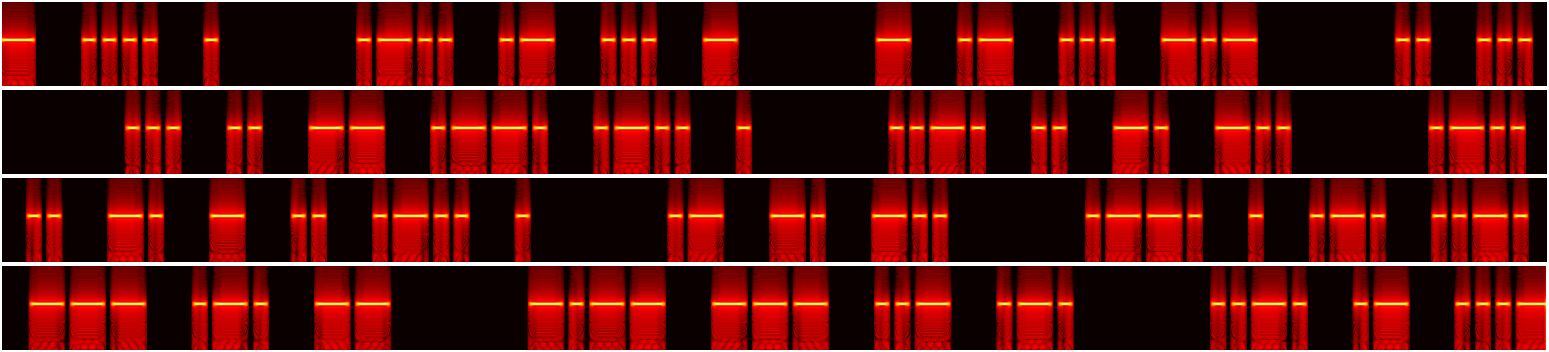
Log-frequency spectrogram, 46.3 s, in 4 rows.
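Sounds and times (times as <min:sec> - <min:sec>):
morse code beeps: 0:00.0 - 0:01.6, 0:02.7 - 0:05.5, 0:06.6 - 0:09.4, 0:10.6 - 0:11.4, 0:12.6 - 0:17.2, 0:18.3 - 0:21.3, 0:22.3 - 0:27.2, 0:28.2 - 0:30.3, 0:31.3 - 0:32.2, 0:33.0 - 0:37.7, 0:38.7 - 0:42.8, 0:43.8 - 0:46.3.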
